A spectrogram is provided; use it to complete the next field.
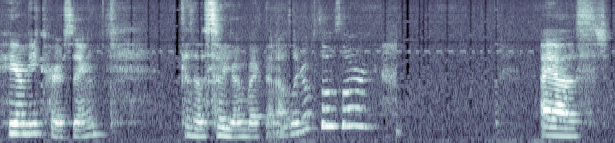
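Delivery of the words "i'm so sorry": high apology. Retold or imitated. Apologising to mom after cursing.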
